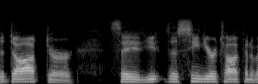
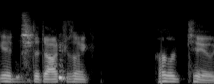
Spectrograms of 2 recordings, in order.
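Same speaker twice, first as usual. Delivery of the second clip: plain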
